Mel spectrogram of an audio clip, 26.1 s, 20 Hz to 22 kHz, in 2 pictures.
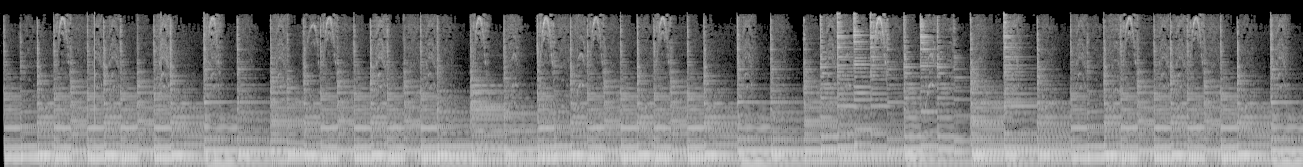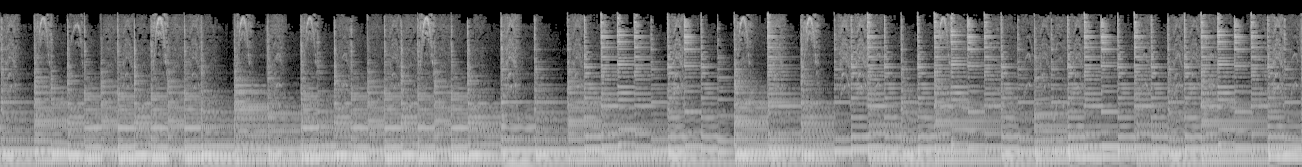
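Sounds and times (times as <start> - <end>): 
guitar playing a folk tune: 0.0 - 26.0.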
